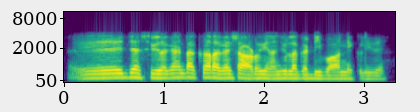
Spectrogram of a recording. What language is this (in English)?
Dogri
